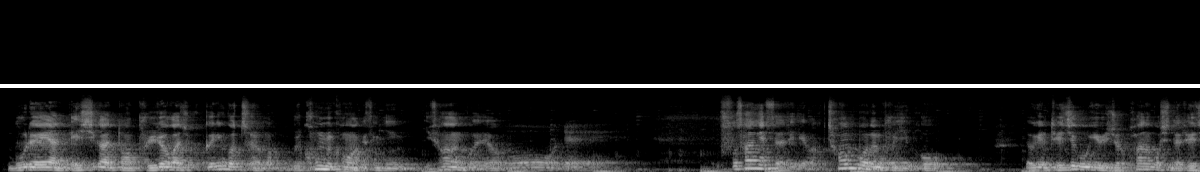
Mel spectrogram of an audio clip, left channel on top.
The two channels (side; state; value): left; silent; 60 dB below the other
